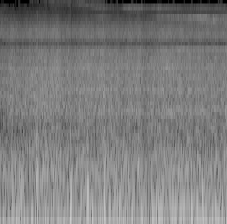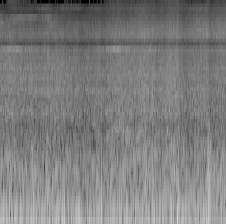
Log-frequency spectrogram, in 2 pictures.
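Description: Flåm Railway train running on the rails, a steady rumble heard from aboard the carriage. A single short knock comes about eight seconds in.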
